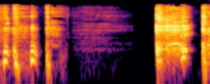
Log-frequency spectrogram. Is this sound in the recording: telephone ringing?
no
